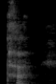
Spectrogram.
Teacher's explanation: we do not use our vocal cords here they don't vibrate they stay silent · them but there's a little puff of air and in fact when you just use your hand you can also feel the puff of air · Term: unvoiced, aspirated pa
